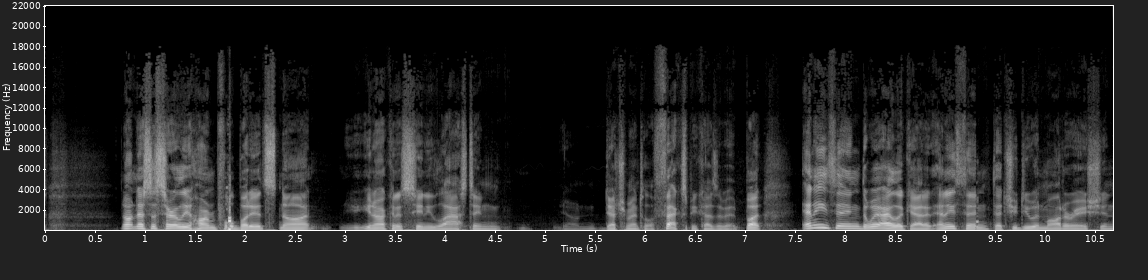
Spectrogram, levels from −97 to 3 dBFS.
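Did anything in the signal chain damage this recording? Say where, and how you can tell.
Yes, at the codec or storage stage: damaged data in a compressed stream. Corrupted bytes made the decoder misread frames and search for the next frame header, producing brief disruptions from 1.79 to 1.87 s, after "not necessarily", and from 9.30 to 9.34 s, after "I look at it".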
